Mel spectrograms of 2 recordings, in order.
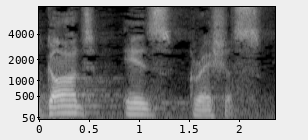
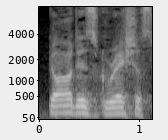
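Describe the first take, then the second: First: Slow, hushed, each word weighed; slow emphatic. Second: Said in the usual way. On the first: Shown as a demonstration. Preacher to congregation, first point, slow and hushed. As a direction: let God is gracious sink in slowly. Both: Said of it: "First of all".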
